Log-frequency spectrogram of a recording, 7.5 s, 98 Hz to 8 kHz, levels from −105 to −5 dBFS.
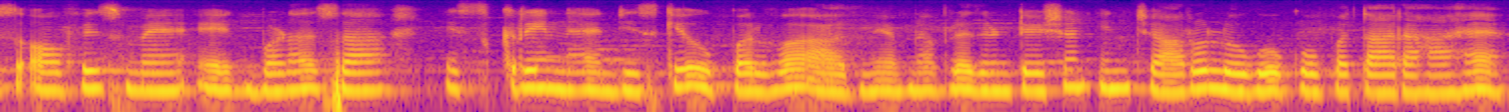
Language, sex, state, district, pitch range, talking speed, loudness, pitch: Hindi, female, Chhattisgarh, Sukma, 225-250 Hz, 145 wpm, -16 LUFS, 230 Hz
